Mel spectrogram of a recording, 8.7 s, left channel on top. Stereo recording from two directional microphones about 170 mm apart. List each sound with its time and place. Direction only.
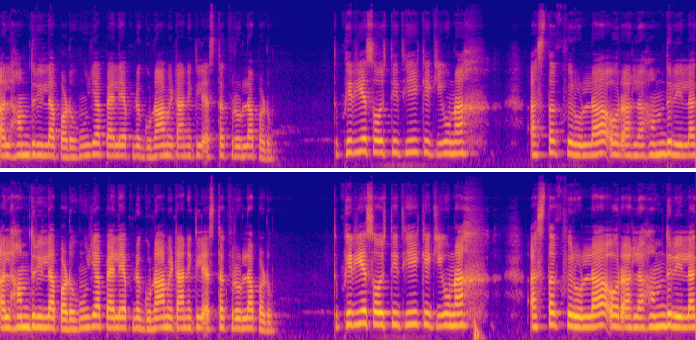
0.0 s a woman's voice: 35° right (ahead or behind)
